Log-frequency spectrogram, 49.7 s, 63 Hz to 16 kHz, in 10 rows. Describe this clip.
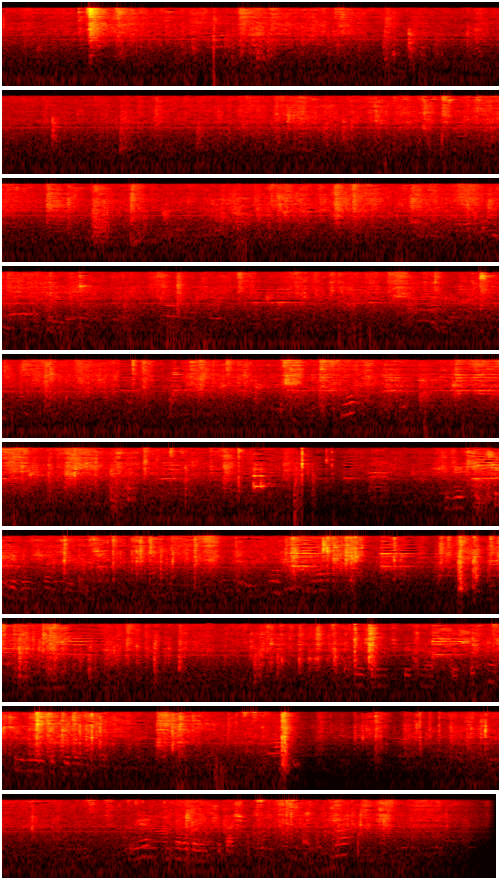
waiting for cashier in Lidl 180910
18.09.2010: about 20.30 in Lidl supermarket on Fabryczna street in Poznan. Waiting for the cashier in alcohol section and sounds of cash desk.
